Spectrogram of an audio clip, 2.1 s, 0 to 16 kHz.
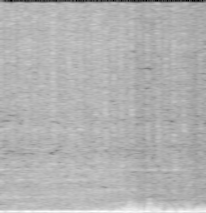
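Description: Chevrolet 350 small-block V8 idling steadily, heard from the open engine bay.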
